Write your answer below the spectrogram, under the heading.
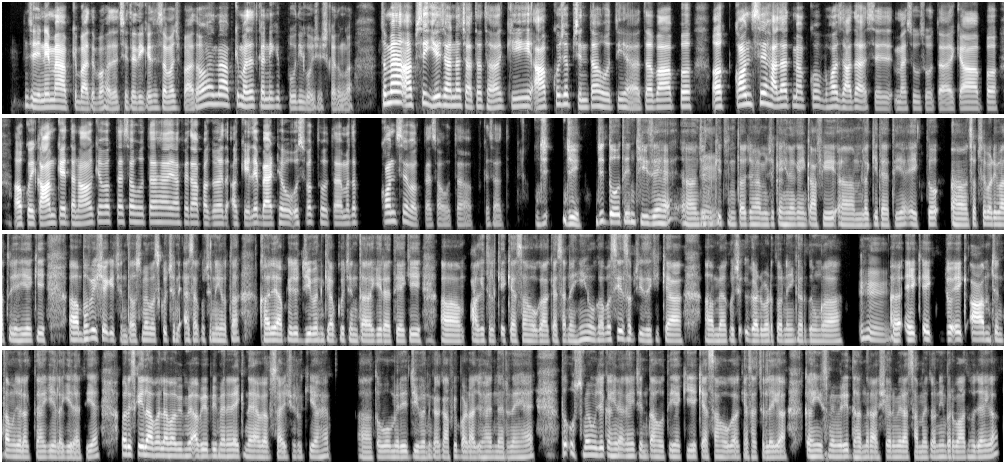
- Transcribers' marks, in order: none
- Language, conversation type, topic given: Hindi, advice, क्या चिंता होना सामान्य है और मैं इसे स्वस्थ तरीके से कैसे स्वीकार कर सकता/सकती हूँ?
